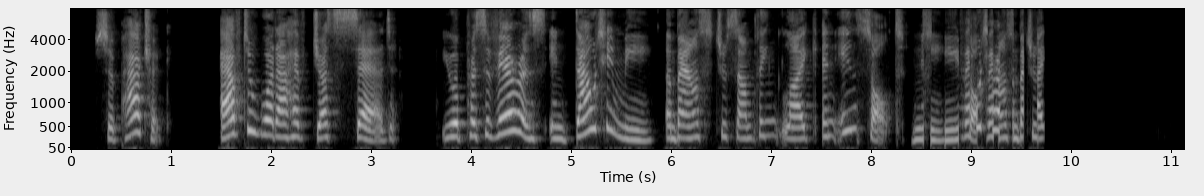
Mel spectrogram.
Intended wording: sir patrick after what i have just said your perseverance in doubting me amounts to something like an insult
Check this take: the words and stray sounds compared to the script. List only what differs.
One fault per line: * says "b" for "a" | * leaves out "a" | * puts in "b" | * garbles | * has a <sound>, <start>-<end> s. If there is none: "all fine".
* garbles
